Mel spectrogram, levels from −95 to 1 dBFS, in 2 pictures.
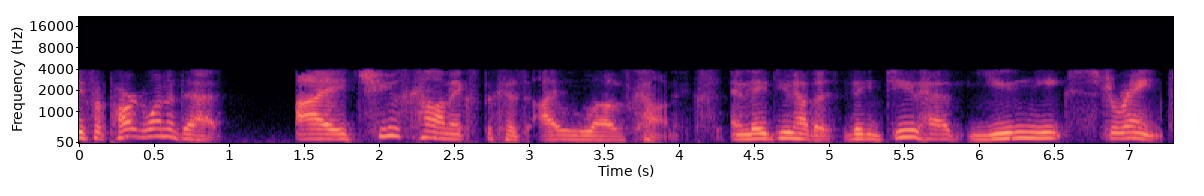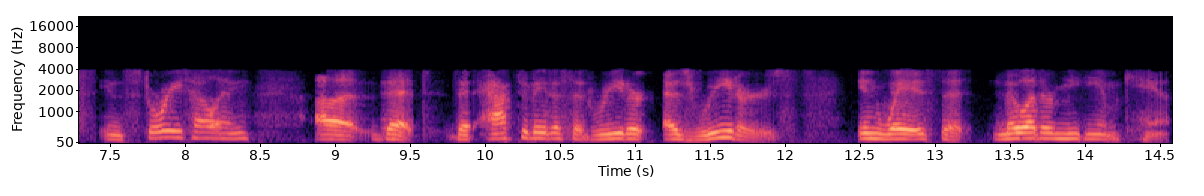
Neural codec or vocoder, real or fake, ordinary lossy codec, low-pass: codec, 16 kHz, 0.8 kbps, ZipCodec; fake; AAC, 16 kbps; 7.2 kHz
